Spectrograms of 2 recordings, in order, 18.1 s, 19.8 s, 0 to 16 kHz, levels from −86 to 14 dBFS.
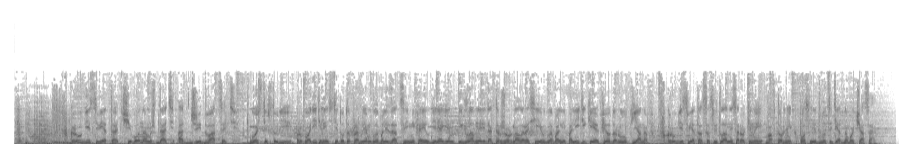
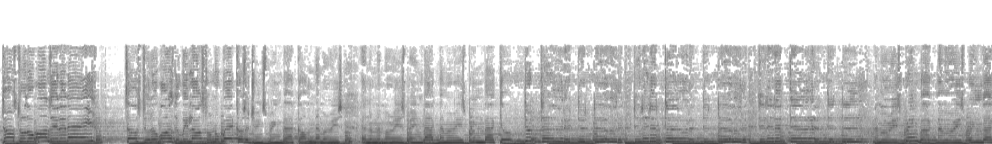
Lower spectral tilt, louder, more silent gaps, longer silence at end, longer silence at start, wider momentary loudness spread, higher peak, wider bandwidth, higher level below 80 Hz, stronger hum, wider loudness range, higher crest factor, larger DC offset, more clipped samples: about the same, -6 dB/octave vs -6 dB/octave; second, -26 LUFS vs -17 LUFS; neither; first, 0.3 s vs 0 s; first, 0.3 s vs 0 s; about the same, 3 LU vs 3 LU; second, -14 dBFS vs -6 dBFS; second, 8.4 kHz vs 11.5 kHz; second, -38 dBFS vs -28 dBFS; neither; about the same, 1 LU vs 1 LU; about the same, 12 dB vs 10 dB; neither; neither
